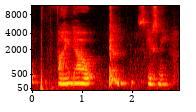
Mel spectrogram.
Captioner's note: clears throat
